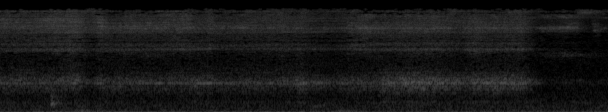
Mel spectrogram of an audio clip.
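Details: Professional teeth cleaning by a dental hygienist on a patient with heavy plaque and tartar, possibly scaling for gingival inflammation or full mouth debridement; steady high hiss, spray, faint whine and suction noise; ultrasonic scaling.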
